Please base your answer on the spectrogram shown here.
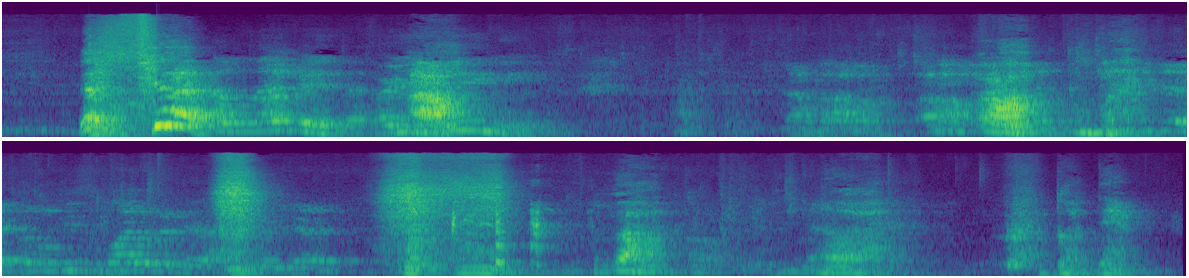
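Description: Several sharp, explosive noisy bursts with voiced sounds between them, fitting a run of repeated sneezes.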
